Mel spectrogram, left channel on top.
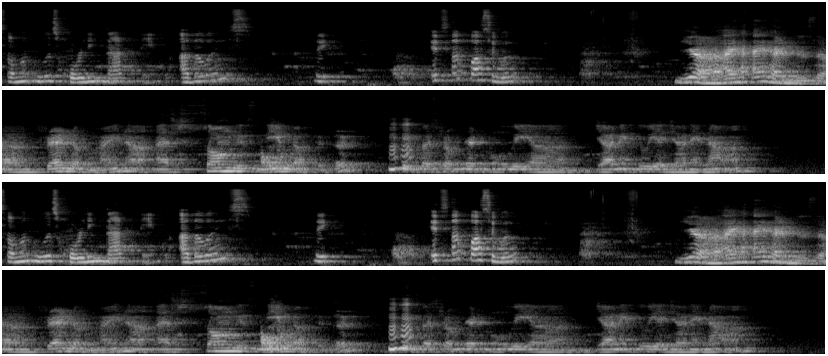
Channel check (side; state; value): both; normal; correlation 0.75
